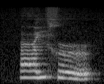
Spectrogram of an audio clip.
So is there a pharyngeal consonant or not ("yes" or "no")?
yes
